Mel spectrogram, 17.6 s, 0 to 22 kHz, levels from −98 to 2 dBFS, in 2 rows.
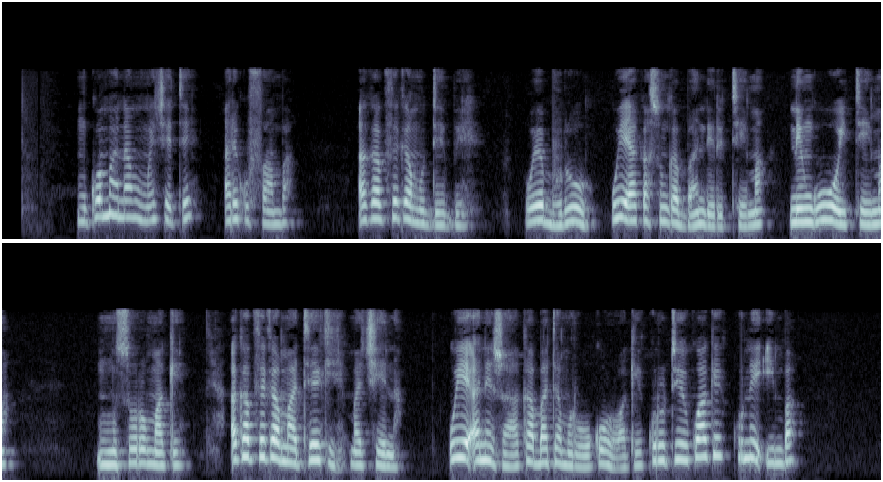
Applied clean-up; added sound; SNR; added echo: none; none; none; none.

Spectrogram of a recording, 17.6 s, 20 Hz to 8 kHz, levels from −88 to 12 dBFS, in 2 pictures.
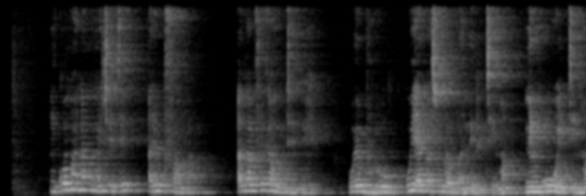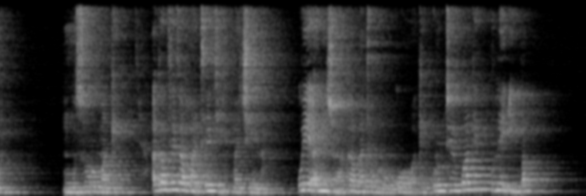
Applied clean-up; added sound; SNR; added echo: none; none; none; reverberation time 1.0 s.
